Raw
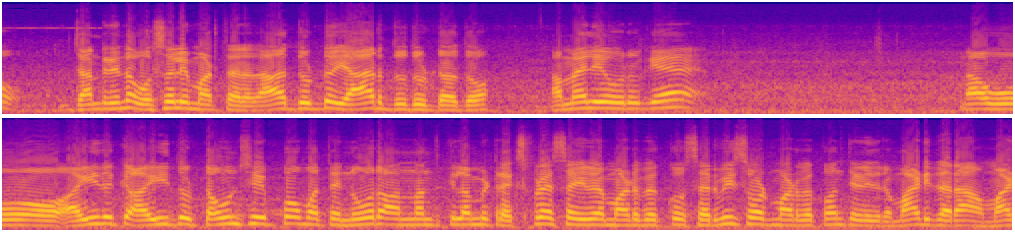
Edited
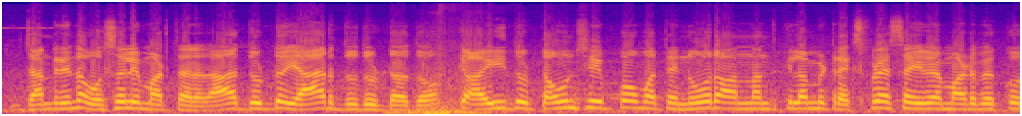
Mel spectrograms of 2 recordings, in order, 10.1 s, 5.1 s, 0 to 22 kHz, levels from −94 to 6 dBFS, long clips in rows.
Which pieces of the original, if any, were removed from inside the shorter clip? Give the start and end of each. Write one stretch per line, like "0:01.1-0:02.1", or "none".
0:02.5-0:05.6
